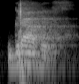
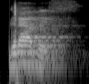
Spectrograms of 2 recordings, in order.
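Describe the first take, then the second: First: The stress is on the first syllable. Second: The stress is on the first syllable.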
